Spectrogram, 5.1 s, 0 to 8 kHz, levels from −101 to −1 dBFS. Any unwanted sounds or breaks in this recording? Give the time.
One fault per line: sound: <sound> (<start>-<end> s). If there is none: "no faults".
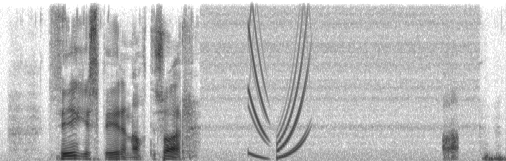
sound: chirp (2.5-3.1 s)
sound: laugh (4.4-4.6 s)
